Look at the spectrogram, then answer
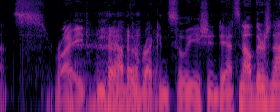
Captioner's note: laughs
